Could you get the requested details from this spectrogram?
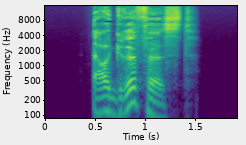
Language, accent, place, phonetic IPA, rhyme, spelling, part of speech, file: German, Germany, Berlin, [ɛɐ̯ˈɡʁɪfəst], -ɪfəst, ergriffest, verb, De-ergriffest.ogg
- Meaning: second-person singular subjunctive I of ergreifen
